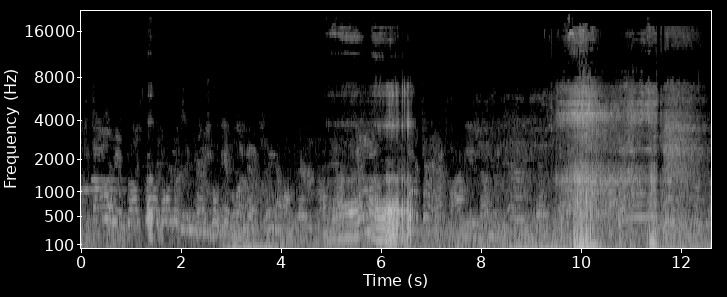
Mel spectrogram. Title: FILMING MY DAD SNORING AND CROAKING * I GOT BUSTED PART 1 *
